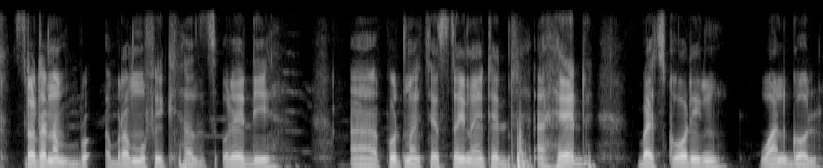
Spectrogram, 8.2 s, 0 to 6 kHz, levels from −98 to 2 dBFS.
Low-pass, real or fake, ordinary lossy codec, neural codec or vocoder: 5.4 kHz; real; none; none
